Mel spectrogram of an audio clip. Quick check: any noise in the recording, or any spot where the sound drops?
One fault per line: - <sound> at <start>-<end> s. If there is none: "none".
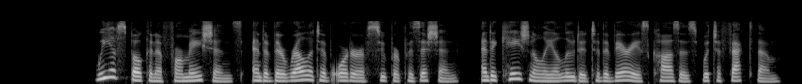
none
